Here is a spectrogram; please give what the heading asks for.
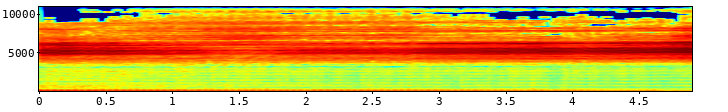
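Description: An insect gives a steady, shrill, high-pitched buzz that drones on without a break.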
